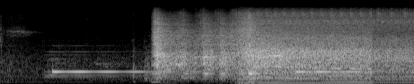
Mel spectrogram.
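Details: BMW 328i after new spark plug and ignition coil for misfire code P0306: starter cranks briefly, engine catches and settles into an even, steady idle with no stumble; misfire resolved.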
